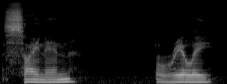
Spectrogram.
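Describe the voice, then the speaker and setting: A man's voice: fairly low pitch, flat delivery, extremely slow, a little mellow, clean tone, dry recording. A man playing a sardonic half-breed werewolf with a dry, sarcastic way of talking. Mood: wry.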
